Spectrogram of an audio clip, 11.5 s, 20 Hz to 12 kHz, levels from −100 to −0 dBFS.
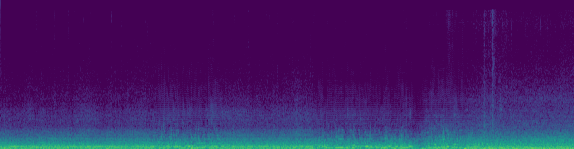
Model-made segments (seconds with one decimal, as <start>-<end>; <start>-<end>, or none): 3.1-4.4; 6.3-9.3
